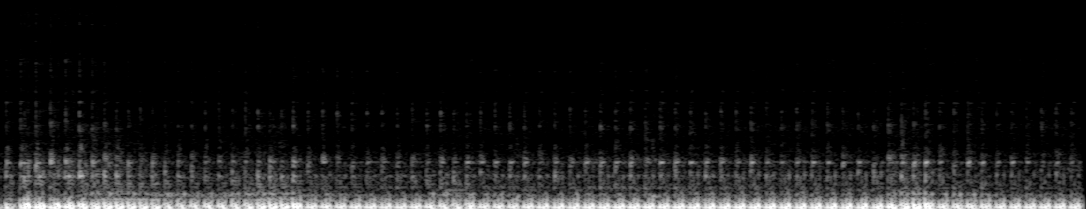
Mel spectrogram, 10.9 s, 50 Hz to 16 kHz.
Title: BMW E46 318i N42B20 misfire sound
